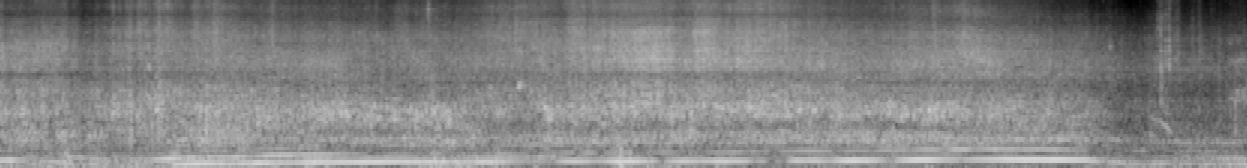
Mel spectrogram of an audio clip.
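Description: Tyres screech and squeal on tarmac.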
